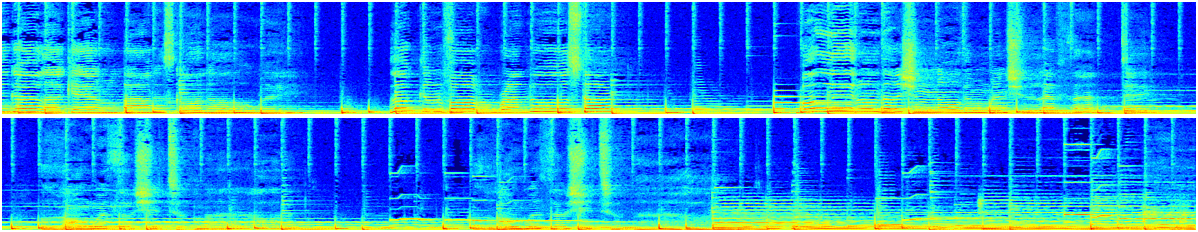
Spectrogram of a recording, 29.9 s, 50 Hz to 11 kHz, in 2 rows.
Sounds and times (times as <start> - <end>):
Music: 0.0 - 29.8.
